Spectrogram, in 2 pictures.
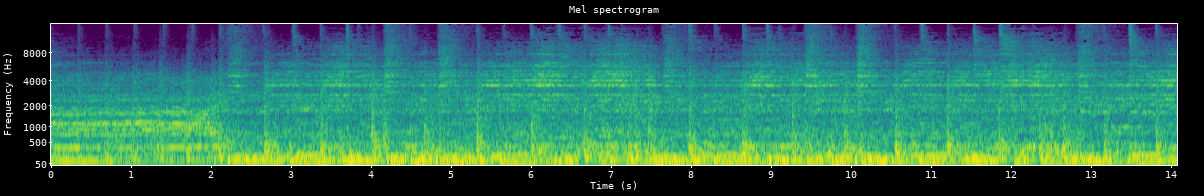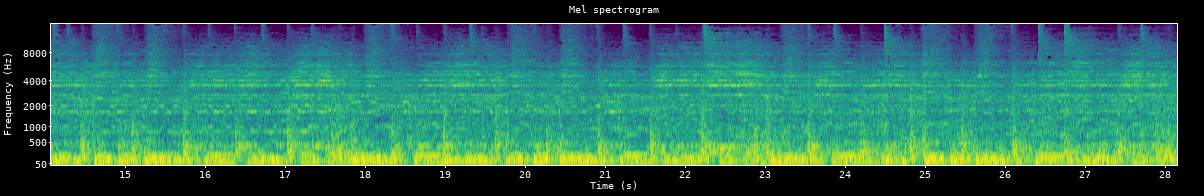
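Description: Live rock band playing loud: bass guitar, electric guitar through an amp and drum kit. A sung line is heard in the first couple of seconds, then the band plays on without vocals.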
